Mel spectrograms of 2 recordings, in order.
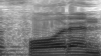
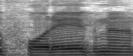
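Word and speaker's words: foreign: यदि जी के बाद एन हो तो जी साइलेंट होता है। बहुत ही इंपॉर्टेंट रूल है। जी के बाद एन है तो यहां पे देखिए क्या हो जाएगा हमारा? जी साइलेंट। तो इसे क्या पढ़ेंगे? फॉरेन। इसे फॉर एग्न मत पढ़ना।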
